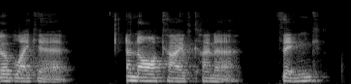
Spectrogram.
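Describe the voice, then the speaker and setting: Over a quiet background, a woman with a French accent speaks at a fairly slow pace in a fairly low pitch with a bright, sharp tone. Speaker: singer-songwriter. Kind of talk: casual chat.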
